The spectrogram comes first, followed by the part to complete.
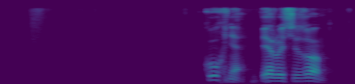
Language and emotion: Russian, positive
